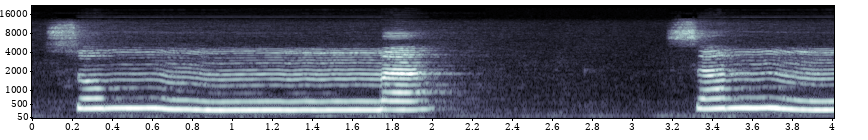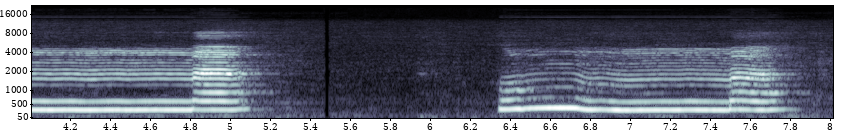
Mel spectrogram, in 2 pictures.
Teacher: میں نے میم کی آواز کو جاری رکھتے ہوئے پڑھا ہے اور ناک سے اس کو غنہ کی صورت میں ادا کیا ہے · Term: میم مشدد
